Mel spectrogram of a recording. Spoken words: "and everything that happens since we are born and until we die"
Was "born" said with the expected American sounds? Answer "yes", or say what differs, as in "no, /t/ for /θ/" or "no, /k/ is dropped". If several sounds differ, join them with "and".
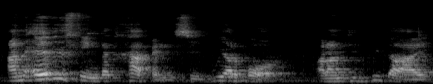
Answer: no, /n/ is dropped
